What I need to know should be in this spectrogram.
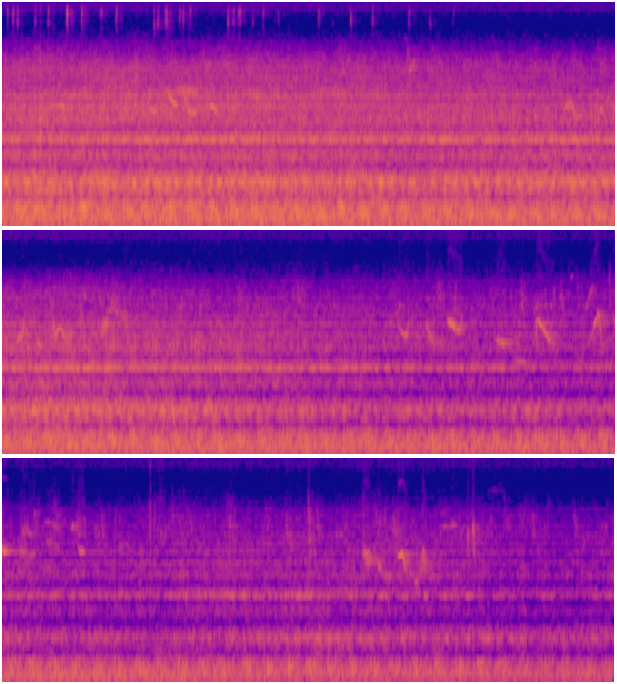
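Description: A diesel locomotive's engine drones as it approaches.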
